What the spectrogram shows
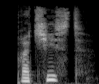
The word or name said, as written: bratschist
